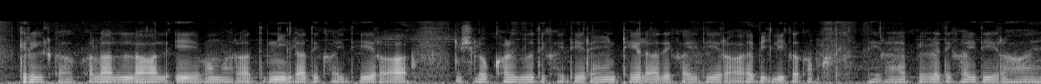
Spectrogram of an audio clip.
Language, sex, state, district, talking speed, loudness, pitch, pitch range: Hindi, male, Uttar Pradesh, Varanasi, 205 wpm, -22 LUFS, 110 Hz, 110-115 Hz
